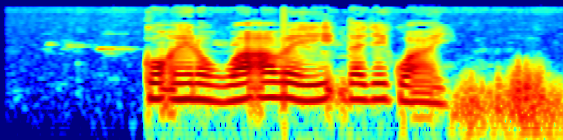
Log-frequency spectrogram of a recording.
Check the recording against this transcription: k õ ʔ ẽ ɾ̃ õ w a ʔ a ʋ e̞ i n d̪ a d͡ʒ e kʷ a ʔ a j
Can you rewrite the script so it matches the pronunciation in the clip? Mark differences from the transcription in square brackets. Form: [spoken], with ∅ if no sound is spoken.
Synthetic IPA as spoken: k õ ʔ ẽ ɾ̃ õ w a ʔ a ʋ e̞ i n d̪ a d͡ʒ e kʷ a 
